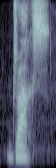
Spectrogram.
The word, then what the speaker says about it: Dracx: The name is Drax, right? Drax. How is it spelled? DRACX. Yeah. Okay. Yeah, Drax. That's how it's spelled.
